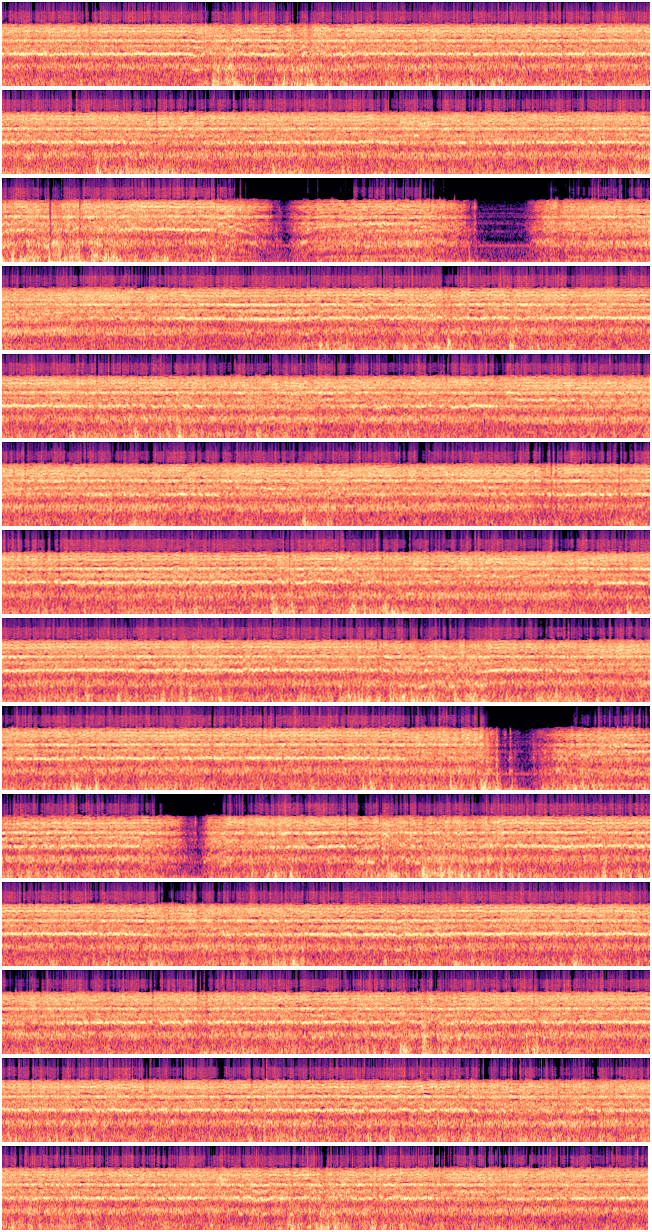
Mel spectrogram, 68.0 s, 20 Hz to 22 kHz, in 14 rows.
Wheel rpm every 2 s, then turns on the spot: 230, 230, 230, 230, 230, 160, 100, 210, 220, 230, 230, 220, 220, 220, 230, 220, 220, 220, 230, 220, 230, 150, 170, 220, 230, 220, 230, 230, 230, 230, 220, 230, 220, 230.
12-14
